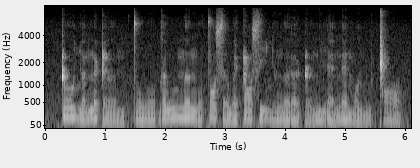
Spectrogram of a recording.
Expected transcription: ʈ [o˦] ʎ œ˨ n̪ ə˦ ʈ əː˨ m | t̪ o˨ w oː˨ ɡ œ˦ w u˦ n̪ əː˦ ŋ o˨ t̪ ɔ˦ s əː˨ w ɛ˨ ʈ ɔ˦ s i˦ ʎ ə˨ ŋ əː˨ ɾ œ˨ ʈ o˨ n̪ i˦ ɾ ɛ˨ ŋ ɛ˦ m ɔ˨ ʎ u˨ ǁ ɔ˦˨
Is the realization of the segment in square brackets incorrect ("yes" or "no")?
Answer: yes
